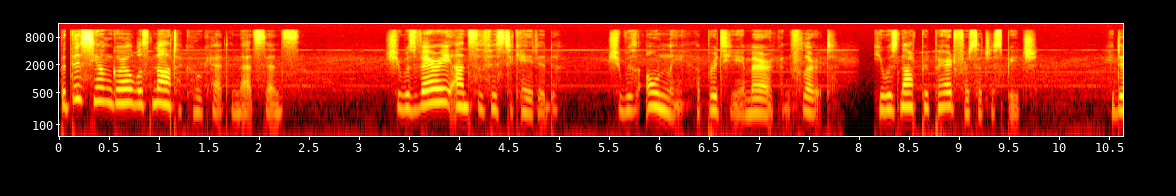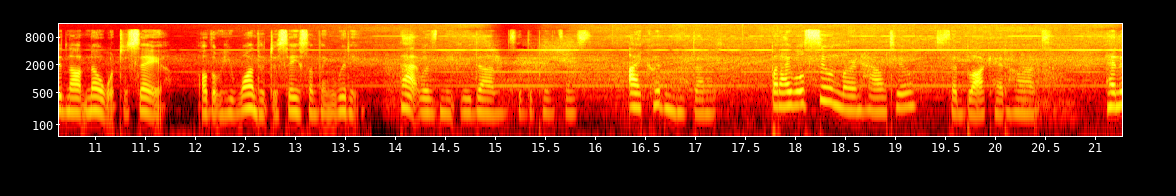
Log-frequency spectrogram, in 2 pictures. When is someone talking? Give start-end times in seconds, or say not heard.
0.0-2.4, 3.3-9.8, 10.5-21.2.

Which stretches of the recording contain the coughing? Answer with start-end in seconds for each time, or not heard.
not heard.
